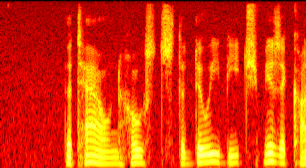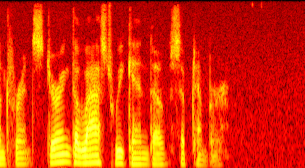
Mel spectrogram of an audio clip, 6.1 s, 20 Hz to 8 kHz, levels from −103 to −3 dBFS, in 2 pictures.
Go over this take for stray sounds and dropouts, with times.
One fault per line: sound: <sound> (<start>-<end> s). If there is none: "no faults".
no faults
